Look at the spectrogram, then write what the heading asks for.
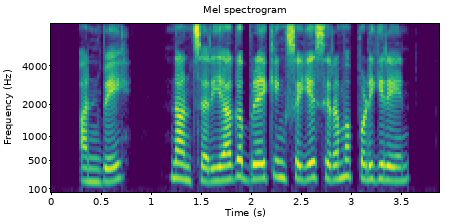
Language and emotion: Tamil, sad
